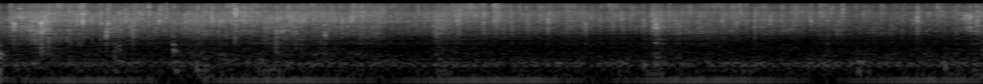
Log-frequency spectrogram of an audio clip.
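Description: Buckwheat groats frying in butter in a pan with pieces of meat and onion: a steady sizzle with fine crackles that eases slightly toward the end.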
